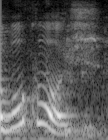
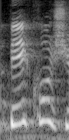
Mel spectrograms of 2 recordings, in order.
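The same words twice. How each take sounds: First: بکش said "bokosh", first vowel o; zamme pronunciation. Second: بکش said "bekosh", first vowel e; kasre pronunciation. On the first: Teacher contrasting dialect forms, بکش with o: "bokosh". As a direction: open بکش with a rounded "bo". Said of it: "بعضیا با ضمه". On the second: Teacher contrasting dialect forms, بکش with e: "bekosh". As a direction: open بکش with a short "be". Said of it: "بعضیا با کسره". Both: Shown as a demonstration.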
